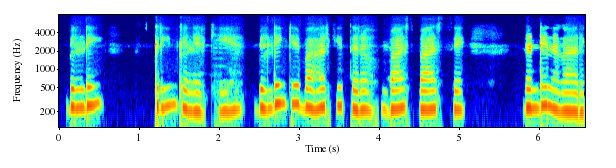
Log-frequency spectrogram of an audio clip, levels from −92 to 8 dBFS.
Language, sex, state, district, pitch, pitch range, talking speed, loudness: Hindi, female, Uttar Pradesh, Lalitpur, 235 Hz, 220-255 Hz, 145 wpm, -19 LUFS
